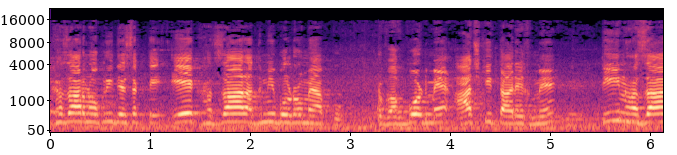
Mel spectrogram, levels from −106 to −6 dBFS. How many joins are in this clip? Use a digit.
1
